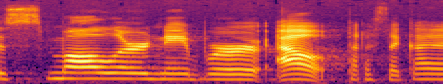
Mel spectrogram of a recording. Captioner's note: speaking in Spanish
